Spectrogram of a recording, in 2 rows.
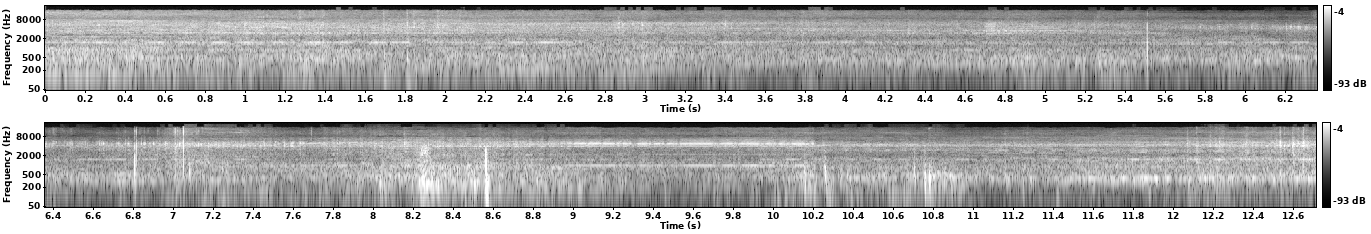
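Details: Märklin 37806 model locomotive drive motor after servicing, sound function off. Steady, even whirring hiss with a faint high whine and no knocks or rattles; the motor runs normally.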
